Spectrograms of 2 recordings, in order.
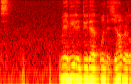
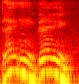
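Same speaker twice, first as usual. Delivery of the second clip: high, drawn-out falling exclamation; mock dismay; 5 semitones higher than usual. Onlooker reacting to an embarrassed lover, mock dismay. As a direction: stretch each word in acted disbelief.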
